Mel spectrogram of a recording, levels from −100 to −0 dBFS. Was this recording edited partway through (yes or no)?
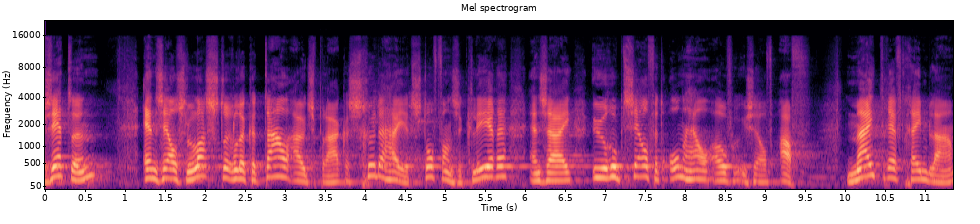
no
